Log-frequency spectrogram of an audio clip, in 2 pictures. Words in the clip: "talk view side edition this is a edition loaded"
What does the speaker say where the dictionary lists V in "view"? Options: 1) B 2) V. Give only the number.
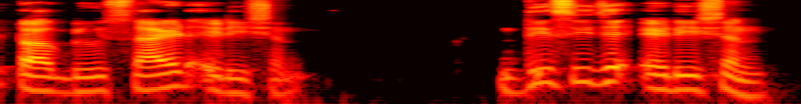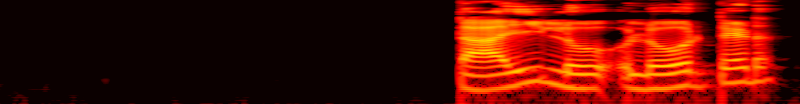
1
